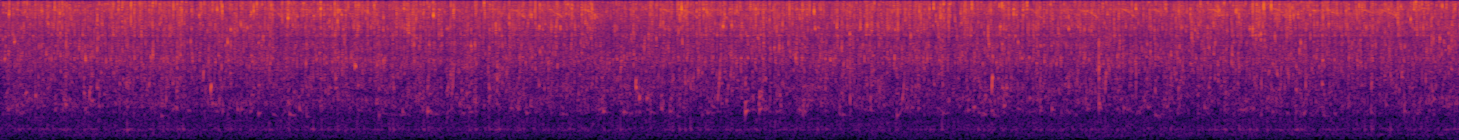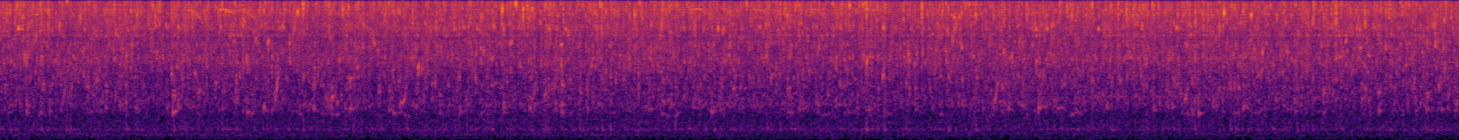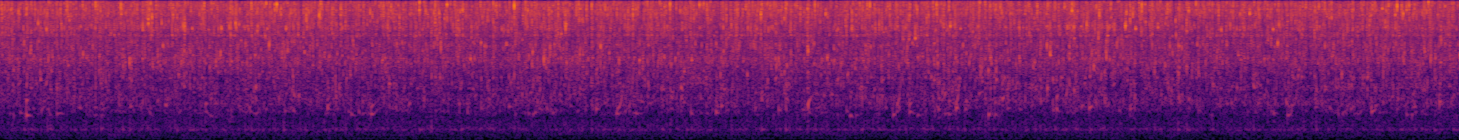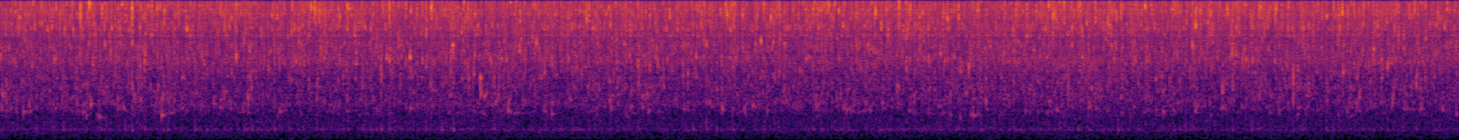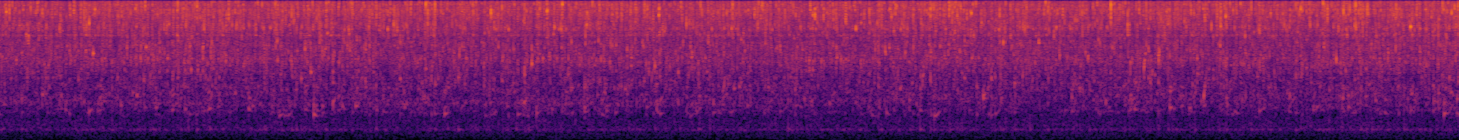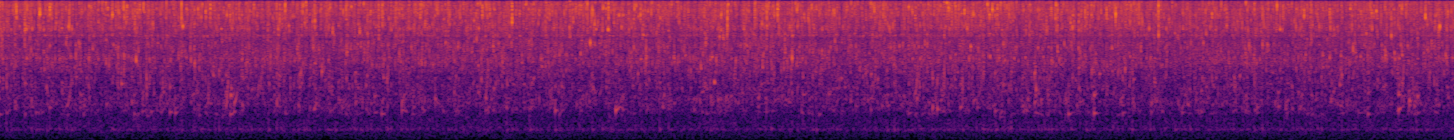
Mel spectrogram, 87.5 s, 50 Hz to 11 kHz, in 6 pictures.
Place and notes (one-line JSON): {"title": "Rixensart, Belgique - Small stream", "date": "2019-01-20 13:00:00", "description": "Into the Rixensart forest, sound of a small stream during the noiseless winter.", "latitude": "50.72", "longitude": "4.55", "altitude": "90", "timezone": "Europe/Brussels"}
